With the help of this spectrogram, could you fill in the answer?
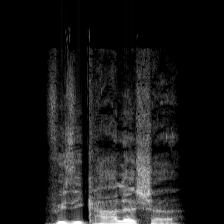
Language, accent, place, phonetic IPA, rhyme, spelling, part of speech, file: German, Germany, Berlin, [fyziˈkaːlɪʃə], -aːlɪʃə, physikalische, adjective, De-physikalische.ogg
- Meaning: inflection of physikalisch: 1. strong/mixed nominative/accusative feminine singular 2. strong nominative/accusative plural 3. weak nominative all-gender singular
